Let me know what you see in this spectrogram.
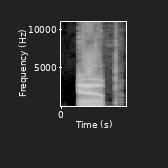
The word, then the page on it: EP: American English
